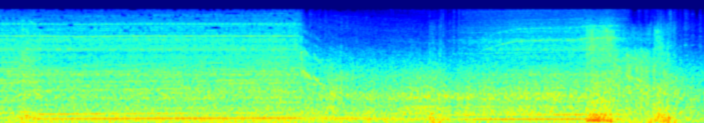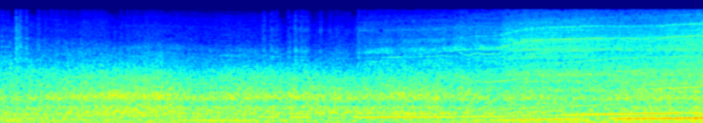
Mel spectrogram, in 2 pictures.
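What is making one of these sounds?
A racing car engine roars steadily, rising and dropping in pitch.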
